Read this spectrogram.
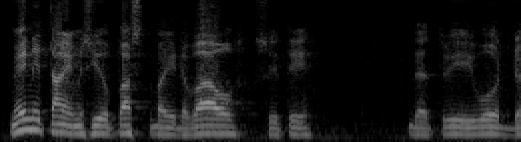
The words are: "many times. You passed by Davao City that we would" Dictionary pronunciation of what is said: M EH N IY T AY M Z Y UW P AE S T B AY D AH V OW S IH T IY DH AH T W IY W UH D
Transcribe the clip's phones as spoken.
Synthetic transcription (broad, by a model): M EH N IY T AY M S Y UW P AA S T B AY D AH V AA S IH T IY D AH T W IY W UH D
